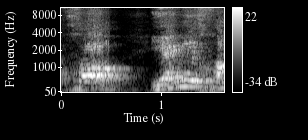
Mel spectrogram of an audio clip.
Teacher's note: खा जो है हलक के पहले वाले ऊपर वाले हिस्से से अदा होता है जो मुंह की जानिब है, जिसको हम अदनाए हलक कहते हैं।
